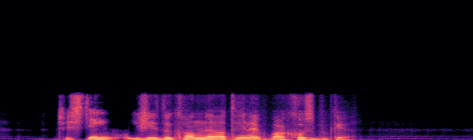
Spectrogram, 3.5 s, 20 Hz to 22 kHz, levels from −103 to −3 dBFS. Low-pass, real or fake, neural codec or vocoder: 7.2 kHz; fake; codec, 16 kHz in and 24 kHz out, 0.4 kbps, LongCat-Audio-Codec, four codebook decoder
